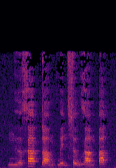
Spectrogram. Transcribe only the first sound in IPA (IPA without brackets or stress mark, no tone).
ŋ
